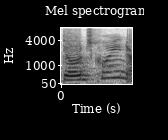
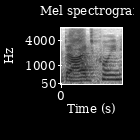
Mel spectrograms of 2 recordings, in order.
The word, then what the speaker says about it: Dogecoin: week we saw that dogecoin or dodge coin however you like to pronounce it went from number seven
